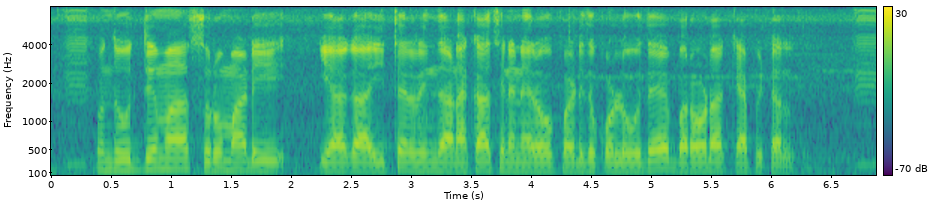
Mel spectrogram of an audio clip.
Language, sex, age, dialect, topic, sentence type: Kannada, male, 18-24, Mysore Kannada, banking, statement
